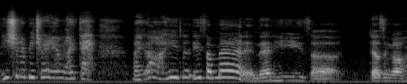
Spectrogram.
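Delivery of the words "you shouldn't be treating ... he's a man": high-pitched scolding imitation; mock arguing. Two moms fighting over a husband, mock squabbling. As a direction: bicker in a raised, higher voice. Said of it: "they're fighting over".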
